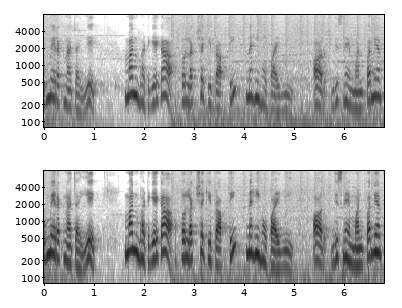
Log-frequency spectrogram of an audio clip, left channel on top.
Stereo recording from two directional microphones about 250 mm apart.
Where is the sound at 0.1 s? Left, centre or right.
Right.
